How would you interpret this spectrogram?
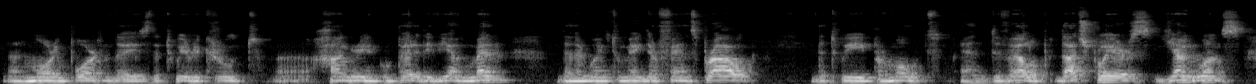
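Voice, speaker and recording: Deep-voiced man, echoey room. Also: steady tone, slow. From Croatia. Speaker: basketball head coach. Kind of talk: introductory address to fans. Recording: roomy echo.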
